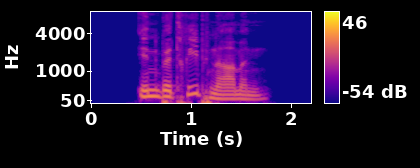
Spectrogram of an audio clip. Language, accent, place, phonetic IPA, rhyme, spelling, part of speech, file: German, Germany, Berlin, [ɪnbəˈtʁiːpˌnaːmən], -iːpnaːmən, Inbetriebnahmen, noun, De-Inbetriebnahmen.ogg
- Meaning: plural of Inbetriebnahme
